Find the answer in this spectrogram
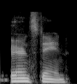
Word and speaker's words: Berenstain: Berenstain, like stain, as you stained a wall or stained paint.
